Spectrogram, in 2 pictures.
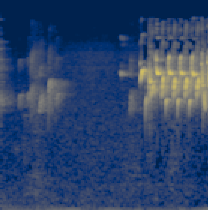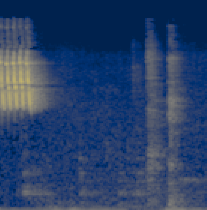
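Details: European goldfinch song with a few soft high twitters, then one loud burst of fast, buzzy, repeated notes lasting just over a second, followed by faint clicks and tapping.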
